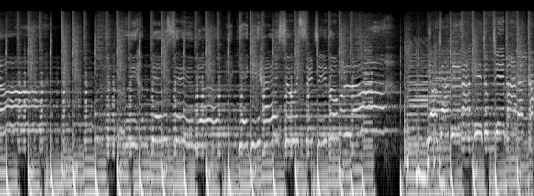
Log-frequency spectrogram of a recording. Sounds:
music of asia
singing
music
disco

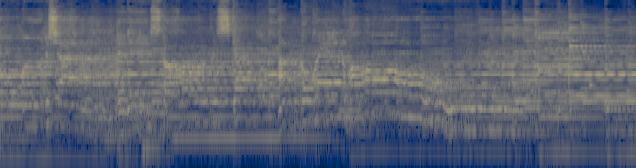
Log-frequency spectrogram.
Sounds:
music

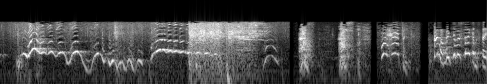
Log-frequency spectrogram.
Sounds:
speech

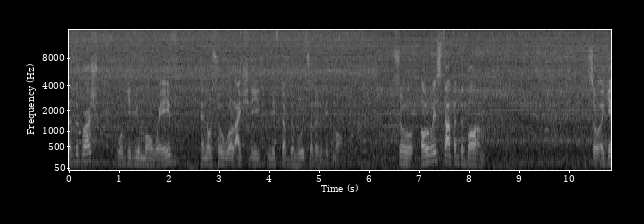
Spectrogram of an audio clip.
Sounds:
hair dryer drying

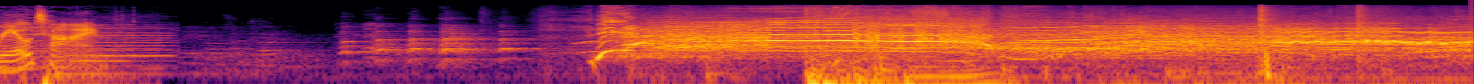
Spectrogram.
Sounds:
speech
music

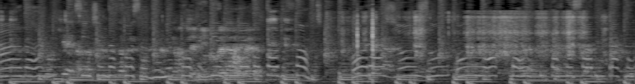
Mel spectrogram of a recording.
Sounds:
speech
music

